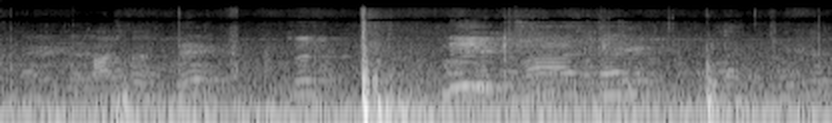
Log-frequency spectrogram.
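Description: A football kicked on artificial turf: one sharp, loud thud about two seconds in, then a lighter kick near the end, with players' voices in the background.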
